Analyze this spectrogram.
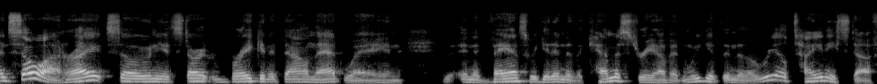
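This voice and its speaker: A man with a Midwestern US accent speaks at a medium pitch and moderate pace, with ordinary pitch variation. His tone is dark and mellow, and the sound is dry and close with no echo. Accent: US Midwest. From northern Illinois, Rockford area. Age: 40s. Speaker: college instructor. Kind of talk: online class lecture. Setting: video call. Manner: halting, many repetitions and fillers.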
